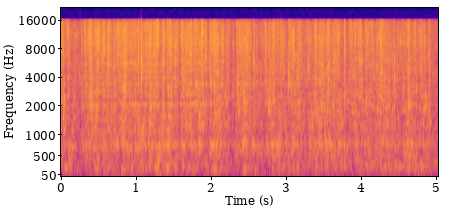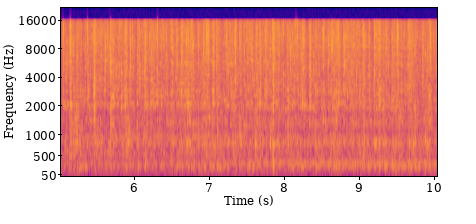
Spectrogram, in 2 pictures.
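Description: A stream of water pouring from a PVC pipe fitting into a plastic five-gallon bucket and splashing steadily. Under it runs the steady hum of a small electric pump pushing water through the compost heater's pipe coil.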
